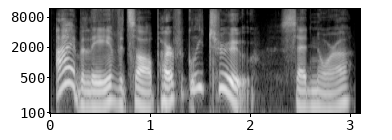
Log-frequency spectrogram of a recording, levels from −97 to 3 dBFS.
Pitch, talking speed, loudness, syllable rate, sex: 180 Hz, 155 wpm, -17 LUFS, 5.0 syllables/s, female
